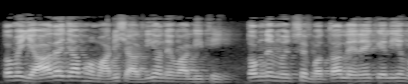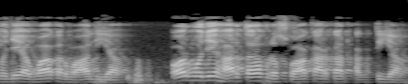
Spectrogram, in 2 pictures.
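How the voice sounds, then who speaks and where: Man narrating a drama recap, echoey and distant. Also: on the high side. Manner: steady, earnest narration that addresses viewers directly. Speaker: channel host recapping a TV drama. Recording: echoey room, voice far from the mic.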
